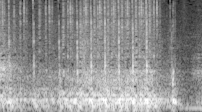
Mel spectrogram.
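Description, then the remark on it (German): A sewing machine stitches steadily as a saddler quilts pre-drawn diamond shapes, its needle producing a rapid, even rhythmic clatter for about two seconds before slowing at the end. No one speaks. “Die Nähmaschine gehört zu ihrem Werkzeug wie Hammer und Zange.”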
